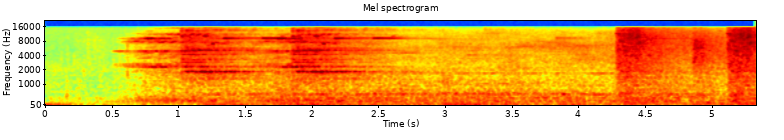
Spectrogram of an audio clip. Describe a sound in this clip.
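A magic spell crackles and shimmers with a bright ringing.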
